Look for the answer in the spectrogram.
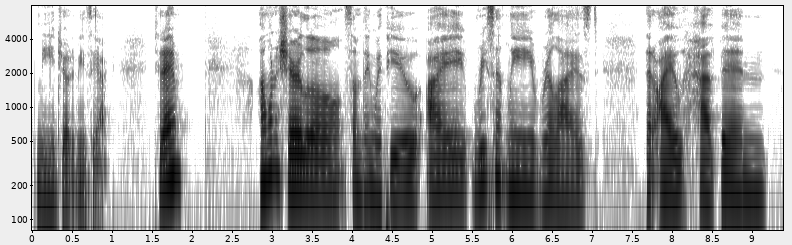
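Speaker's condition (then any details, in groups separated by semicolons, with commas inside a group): No condition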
